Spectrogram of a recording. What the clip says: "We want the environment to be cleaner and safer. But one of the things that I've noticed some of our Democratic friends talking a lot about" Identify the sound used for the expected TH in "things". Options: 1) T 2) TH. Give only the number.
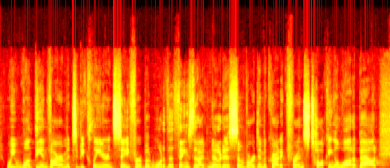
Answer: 2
